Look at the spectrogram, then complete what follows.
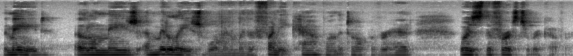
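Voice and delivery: ordinary delivery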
